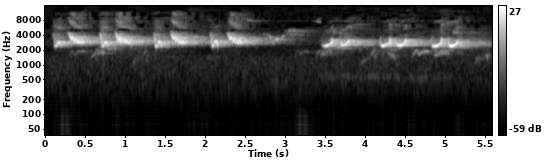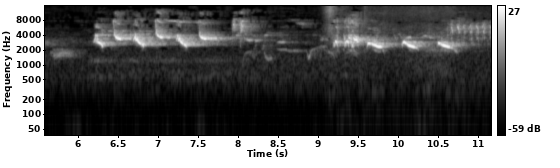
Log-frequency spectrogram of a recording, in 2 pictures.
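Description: A bird singing loudly: four phrases of short, quick, falling chirps, each phrase a second or two long with brief pauses between them.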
